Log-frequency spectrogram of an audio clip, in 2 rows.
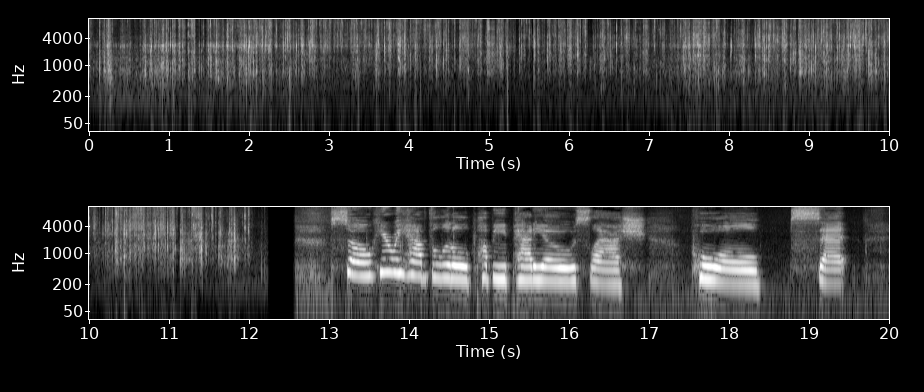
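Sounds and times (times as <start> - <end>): plastic packaging crinkling: 0.0 - 12.2.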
